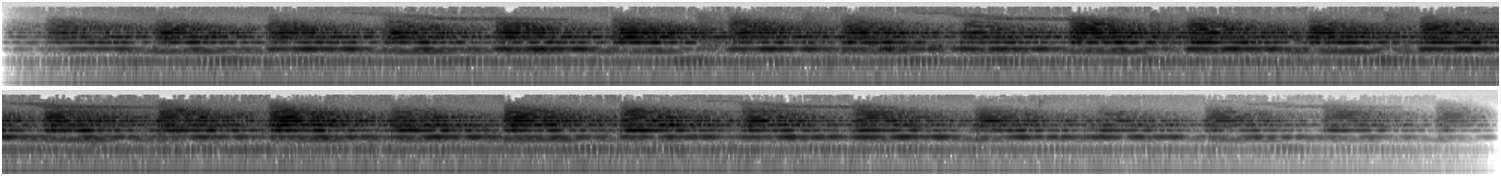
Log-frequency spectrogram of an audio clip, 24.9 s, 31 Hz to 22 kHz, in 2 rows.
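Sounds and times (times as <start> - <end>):
church bell ringing: 0.0 - 24.9.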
